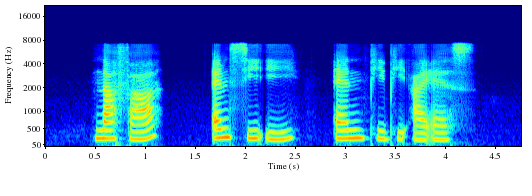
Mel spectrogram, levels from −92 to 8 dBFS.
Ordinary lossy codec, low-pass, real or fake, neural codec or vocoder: none; 7.2 kHz; fake; codec, 16 kHz, 0.3 kbps, FocalCodec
